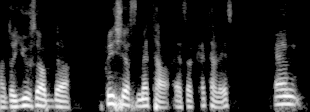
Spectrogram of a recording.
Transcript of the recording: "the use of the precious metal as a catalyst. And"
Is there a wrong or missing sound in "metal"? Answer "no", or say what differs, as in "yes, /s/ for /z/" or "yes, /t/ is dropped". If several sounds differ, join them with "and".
no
